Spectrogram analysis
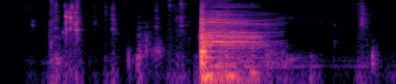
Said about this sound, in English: But let's just take one of two gulps.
